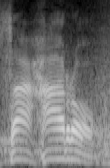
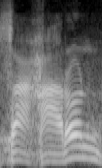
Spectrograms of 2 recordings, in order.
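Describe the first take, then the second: First: The word ends on a vowel, without n. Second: The word ends with an added n sound. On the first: "dan tidak pakai tanwin" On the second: "dengan dibaca tanwin"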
